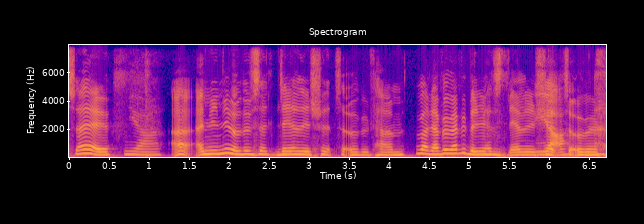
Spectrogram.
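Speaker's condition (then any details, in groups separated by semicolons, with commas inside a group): Oral cancer, partial glossectomy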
